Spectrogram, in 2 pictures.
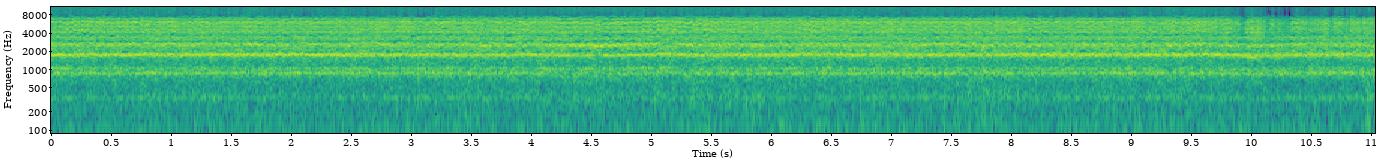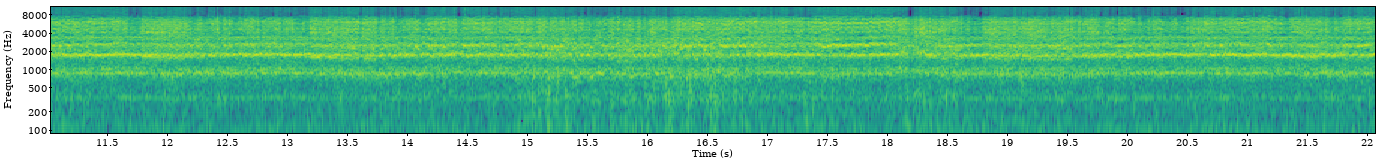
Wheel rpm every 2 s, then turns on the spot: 240, 230, 230, 230, 230, 230, 220, 220, 220, 220, 230.
none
